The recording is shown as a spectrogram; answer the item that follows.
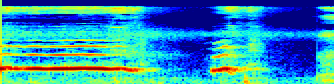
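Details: A talkative female red Siberian Husky 'talks' with a long, steady whine, then a brief yelping note, demanding treats, having just snapped at another dog over them.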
